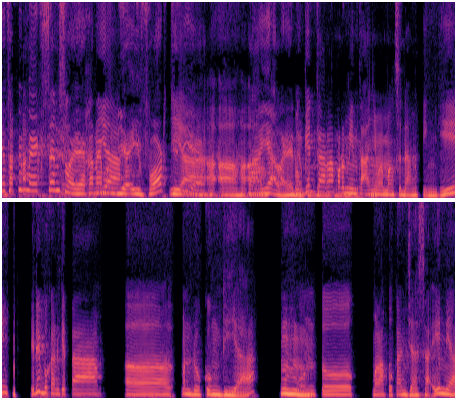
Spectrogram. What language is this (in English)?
Indonesian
